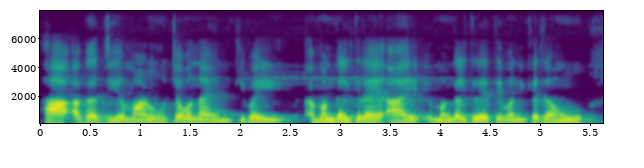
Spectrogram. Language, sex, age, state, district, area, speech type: Sindhi, female, 30-45, Madhya Pradesh, Katni, urban, spontaneous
